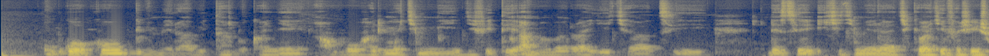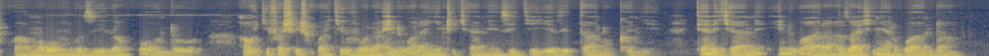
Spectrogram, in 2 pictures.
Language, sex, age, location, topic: Kinyarwanda, female, 18-24, Huye, health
